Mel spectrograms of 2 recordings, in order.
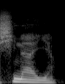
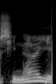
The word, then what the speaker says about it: Sinaï: Et de fait, la prononciation Sinaï est une prononciation qui est issue de l'hébreu. Les Arabes disent Sina. Et pour nous, Français, nous recommandons donc vivement de dire Sinaï, qui est une prononciation typiquement française et qui évite de prendre parti entre les deux origines linguistiques.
